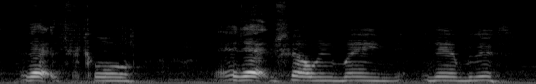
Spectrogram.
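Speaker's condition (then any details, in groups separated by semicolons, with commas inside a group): Cerebral palsy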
